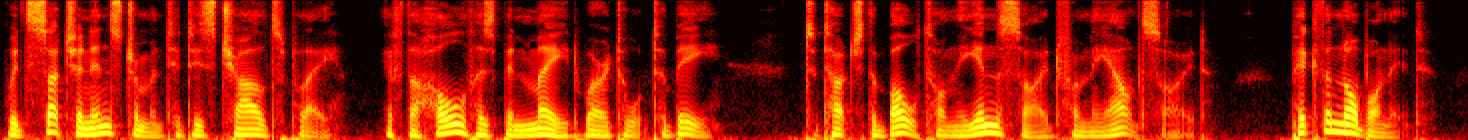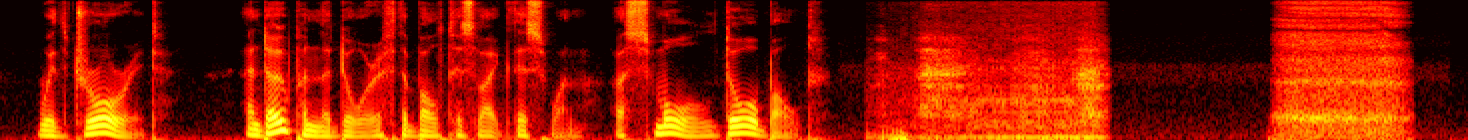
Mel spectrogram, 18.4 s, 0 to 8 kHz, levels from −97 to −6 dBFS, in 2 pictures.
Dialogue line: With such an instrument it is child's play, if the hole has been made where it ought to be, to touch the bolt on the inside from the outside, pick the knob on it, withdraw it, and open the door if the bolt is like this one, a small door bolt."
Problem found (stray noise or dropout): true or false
true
